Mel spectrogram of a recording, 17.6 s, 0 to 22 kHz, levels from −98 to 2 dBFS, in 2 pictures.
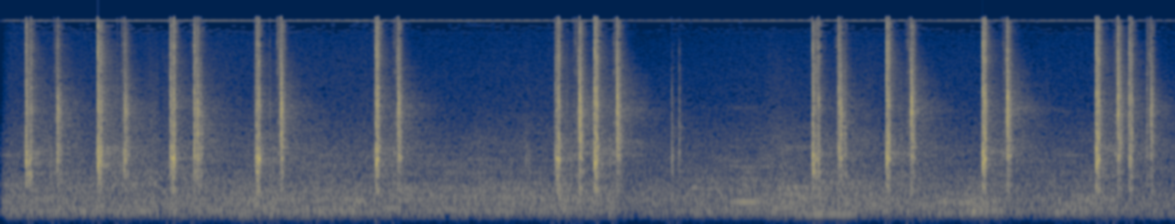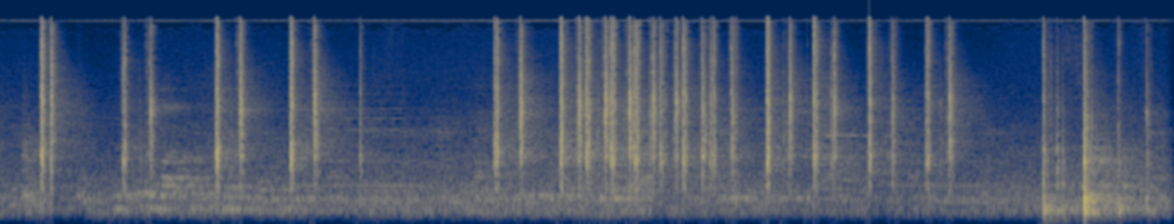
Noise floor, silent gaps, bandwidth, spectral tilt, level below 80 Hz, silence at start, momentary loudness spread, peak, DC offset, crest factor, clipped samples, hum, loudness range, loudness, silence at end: -50 dBFS; none; 17 kHz; 0 dB/octave; -74 dBFS; 0.1 s; 22 LU; 0 dBFS; under 0.1%; 28 dB; under 0.1%; none; 4 LU; -25 LUFS; 0.1 s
